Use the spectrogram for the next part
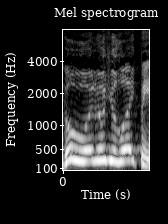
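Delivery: hammed-up pleading voice; mock needy plea. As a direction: whine it like a hurt fan begging for approval. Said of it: "To be like".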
